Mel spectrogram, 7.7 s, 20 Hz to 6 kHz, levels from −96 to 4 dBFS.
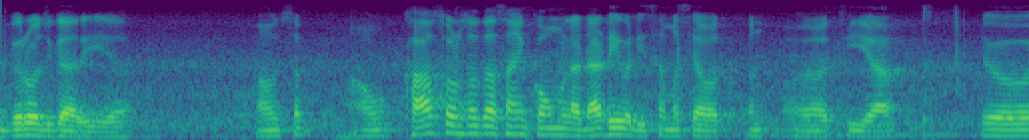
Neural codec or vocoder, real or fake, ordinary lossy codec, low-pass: none; real; none; 5.4 kHz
